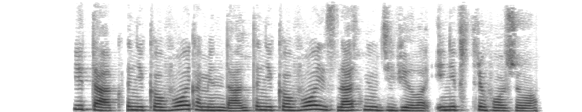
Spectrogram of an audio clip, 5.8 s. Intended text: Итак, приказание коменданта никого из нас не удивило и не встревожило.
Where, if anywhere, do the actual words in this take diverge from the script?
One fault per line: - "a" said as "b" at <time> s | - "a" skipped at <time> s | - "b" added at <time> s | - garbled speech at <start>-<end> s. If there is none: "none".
- "приказание" said as "никого" at 1.3 s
